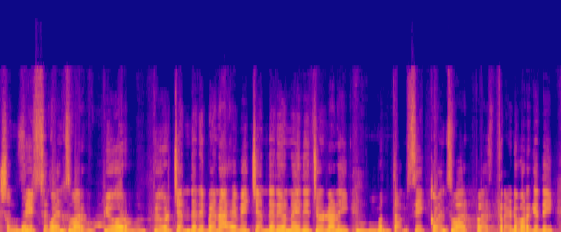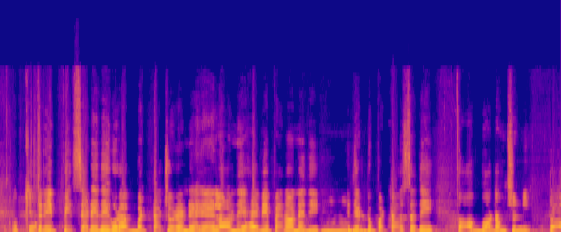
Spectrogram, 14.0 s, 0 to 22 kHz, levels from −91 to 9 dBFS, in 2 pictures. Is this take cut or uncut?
uncut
